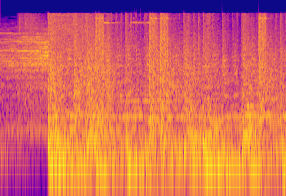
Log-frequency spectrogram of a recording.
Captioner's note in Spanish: Disparos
